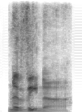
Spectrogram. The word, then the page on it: novena: British English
